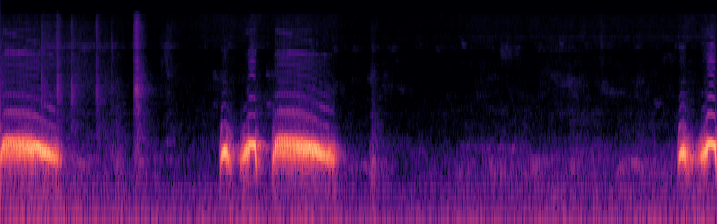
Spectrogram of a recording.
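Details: Female spotted dove calling a male: a long coo, then two short rising notes and another sustained coo, with a fresh pair of short notes at the end after a quiet spell. A low hum lies underneath.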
